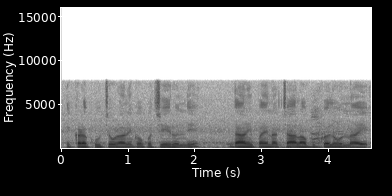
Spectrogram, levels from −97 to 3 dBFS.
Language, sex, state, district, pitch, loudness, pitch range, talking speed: Telugu, male, Telangana, Hyderabad, 140 Hz, -16 LUFS, 135-145 Hz, 115 wpm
